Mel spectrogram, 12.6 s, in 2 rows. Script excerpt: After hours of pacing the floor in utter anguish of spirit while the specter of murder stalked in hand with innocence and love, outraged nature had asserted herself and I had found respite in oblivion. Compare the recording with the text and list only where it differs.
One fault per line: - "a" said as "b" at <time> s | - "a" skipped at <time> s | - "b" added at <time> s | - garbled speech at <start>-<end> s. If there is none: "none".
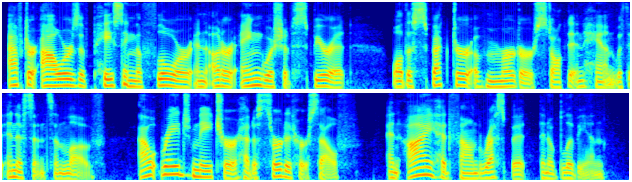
none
